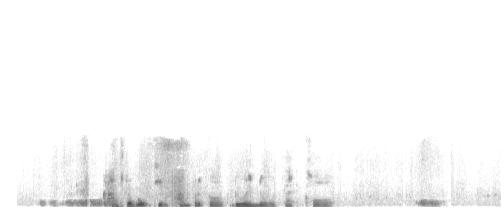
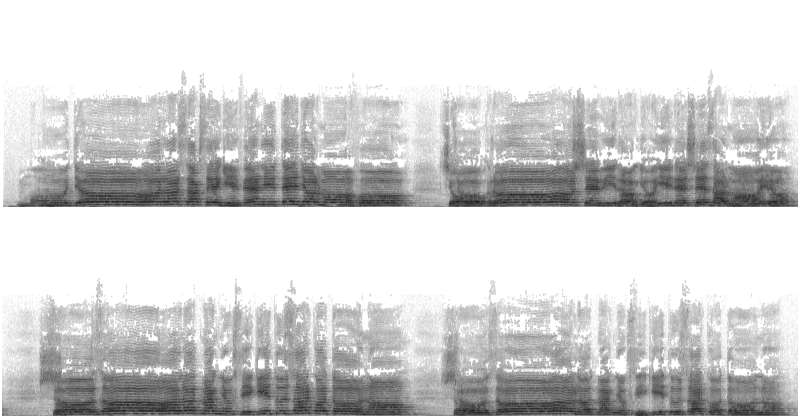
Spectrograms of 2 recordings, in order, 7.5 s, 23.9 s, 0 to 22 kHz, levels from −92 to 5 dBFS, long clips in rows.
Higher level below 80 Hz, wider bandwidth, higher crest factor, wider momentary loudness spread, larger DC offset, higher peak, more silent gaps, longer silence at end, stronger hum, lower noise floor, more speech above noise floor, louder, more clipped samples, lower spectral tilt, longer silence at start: second, -76 dBFS vs -40 dBFS; second, 7.6 kHz vs 12 kHz; first, 22 dB vs 14 dB; first, 23 LU vs 7 LU; neither; second, -18 dBFS vs 0 dBFS; neither; first, 0.95 s vs 0.15 s; neither; first, -72 dBFS vs -44 dBFS; first, 35 dB vs 31 dB; second, -38 LUFS vs -13 LUFS; neither; first, -6.5 dB/octave vs -4.5 dB/octave; first, 0.6 s vs 0.25 s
